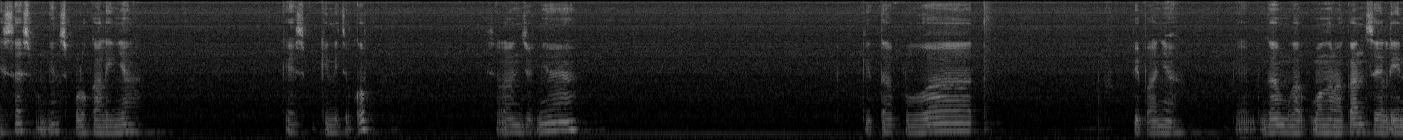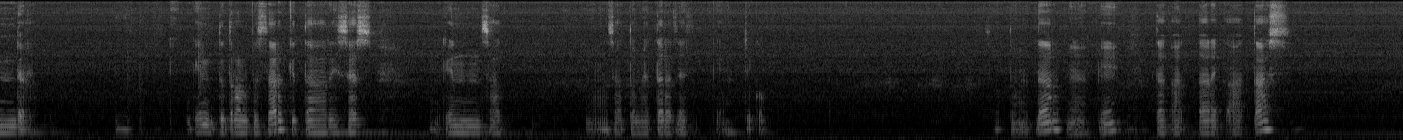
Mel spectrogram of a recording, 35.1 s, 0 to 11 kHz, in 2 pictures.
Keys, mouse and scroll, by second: 0.0 s, 3.8 click, 4.6 middle click, 7.8 middle click, 8.5 scroll down 1, 9.0 middle click, 12.9 middle click, 13.6 scroll up 1, 14.9 shift+a, 22.7 click, 24.6 click, 30.9 g, 34.3 shift+middle click.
